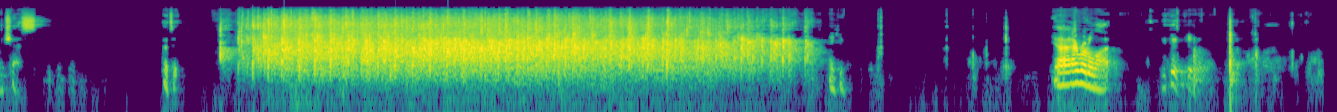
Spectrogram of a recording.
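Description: A man speaks into a microphone in a large hall, with pauses.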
